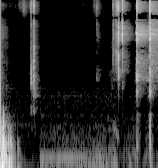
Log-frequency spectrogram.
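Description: A dull thump as a lump of soft clay is set down on a glass plate, followed by a few small taps and light clicks near the end.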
